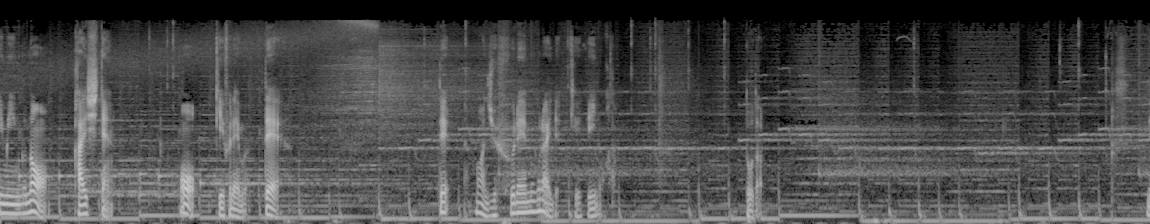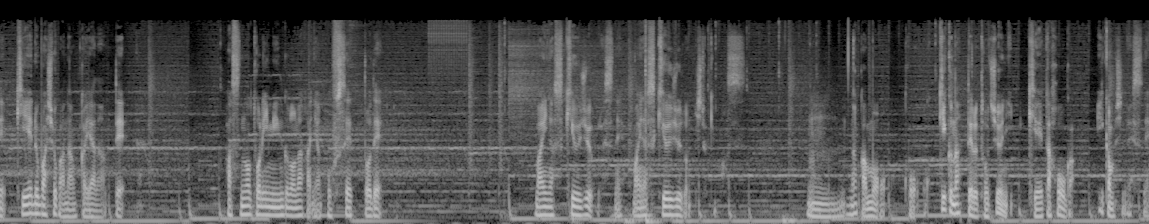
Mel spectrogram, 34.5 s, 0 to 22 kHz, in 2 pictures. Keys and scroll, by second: 11.2 space, 13.2 space, 26.2-27.2 typing, 29.0 space, 29.3 space.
